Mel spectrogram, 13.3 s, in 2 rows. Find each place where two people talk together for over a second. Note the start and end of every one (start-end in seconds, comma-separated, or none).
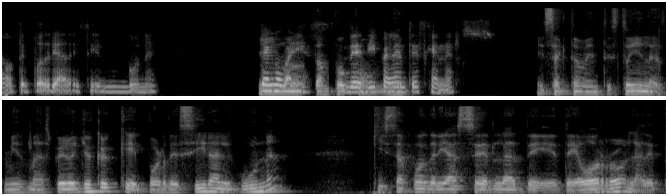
2.5-4.1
